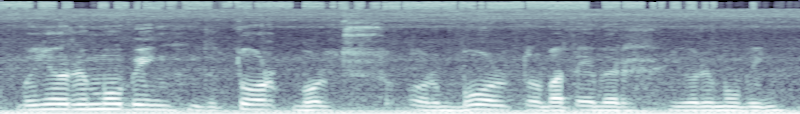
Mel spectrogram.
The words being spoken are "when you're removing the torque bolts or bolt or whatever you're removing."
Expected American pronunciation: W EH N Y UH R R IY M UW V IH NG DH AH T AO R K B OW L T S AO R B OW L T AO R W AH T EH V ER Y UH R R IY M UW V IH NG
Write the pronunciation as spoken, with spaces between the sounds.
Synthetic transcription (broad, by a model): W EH N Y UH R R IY M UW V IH NG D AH T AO R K B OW L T S AO R B OW L T AO R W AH T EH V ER Y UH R R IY M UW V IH NG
